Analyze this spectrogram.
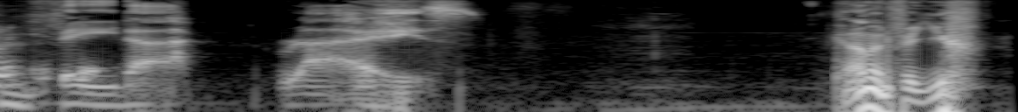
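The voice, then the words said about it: Raspy sinister villain voice. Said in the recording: “When my throat is a little scratchy, my voice is a little bit extra. So I can do all, like, now this is where I can do my Palpatine Lord Vader.”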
